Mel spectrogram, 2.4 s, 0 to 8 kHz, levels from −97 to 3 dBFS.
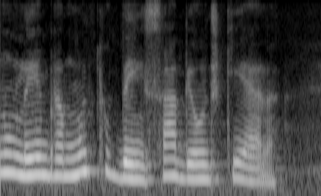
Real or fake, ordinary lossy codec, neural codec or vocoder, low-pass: fake; none; codec, 16 kHz, 2 kbps, FunCodec, trained on Chinese and English, 25 frames a second; none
